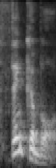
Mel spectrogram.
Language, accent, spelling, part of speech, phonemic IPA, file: English, US, thinkable, adjective / noun, /ˈθɪŋkəbəl/, En-us-thinkable.ogg
- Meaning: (adjective) 1. Able to be thought or imagined; conceivable 2. Morally acceptable or legal; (noun) Something that can be thought about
